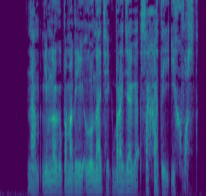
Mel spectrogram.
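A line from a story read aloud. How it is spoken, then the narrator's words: Whisper in ear. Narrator (Russian): шепнул Фред Гарри на ухо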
